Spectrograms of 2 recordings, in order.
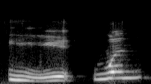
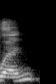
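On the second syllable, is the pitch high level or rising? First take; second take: high level; rising. First: The second syllable stays high and level. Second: The second syllable rises in pitch. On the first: "if you change 文 to the first tone" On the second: "second tone is"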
